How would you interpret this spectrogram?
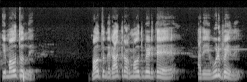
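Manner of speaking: normal talking voice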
